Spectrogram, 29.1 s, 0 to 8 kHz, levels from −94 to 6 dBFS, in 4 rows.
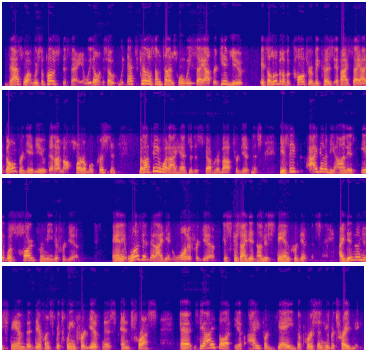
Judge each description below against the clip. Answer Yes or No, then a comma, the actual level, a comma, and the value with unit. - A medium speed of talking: No, fast, 210 wpm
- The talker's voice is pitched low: No, medium, 170 Hz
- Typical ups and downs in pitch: No, wide, 6.4 semitones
